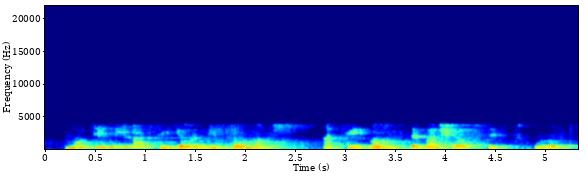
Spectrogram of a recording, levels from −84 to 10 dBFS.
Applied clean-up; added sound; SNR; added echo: neural separator model SepFormer DNS4.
